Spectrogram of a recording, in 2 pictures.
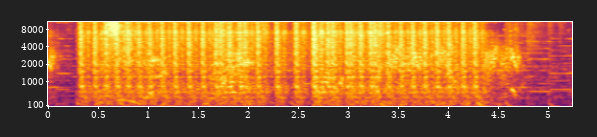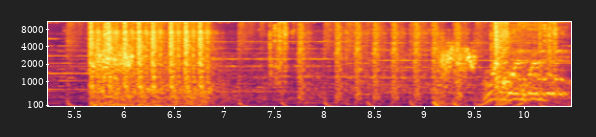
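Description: Loud, rapid machine gun fire in a Christmas-themed indie shooter, long sustained bursts with brief pauses around the middle and near the end, plus scattered crashes and mechanical clatter.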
